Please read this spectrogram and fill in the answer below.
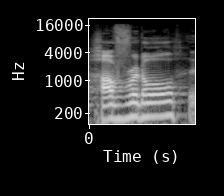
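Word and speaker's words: Hyfrydol: This one in Southern would be Heifridol, but it's probably pronounced more like Havridol. It's Welsh.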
